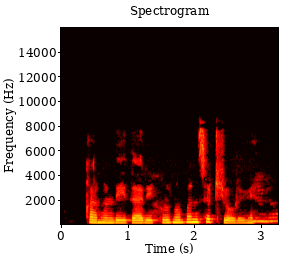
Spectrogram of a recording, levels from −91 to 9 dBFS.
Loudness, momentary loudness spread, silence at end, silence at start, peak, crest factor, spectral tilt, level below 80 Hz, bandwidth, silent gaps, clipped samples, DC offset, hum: -27 LUFS; 6 LU; 0 s; 0.35 s; -10 dBFS; 16 dB; -6.5 dB/octave; -72 dBFS; 8.8 kHz; none; under 0.1%; under 0.1%; none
